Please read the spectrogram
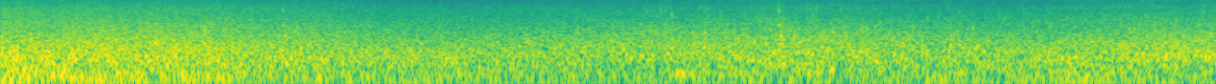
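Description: Faint steady hiss, an even wash of noise like rushing water, with no tones or distinct sounds in it.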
